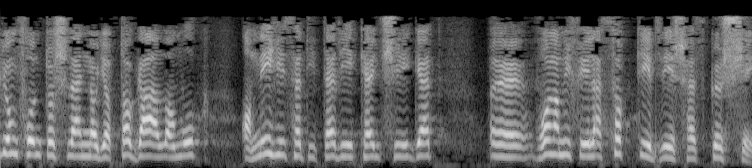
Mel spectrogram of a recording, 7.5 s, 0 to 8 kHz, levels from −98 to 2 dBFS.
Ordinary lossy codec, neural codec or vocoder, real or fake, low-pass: MP3, 24 kbps; autoencoder, 48 kHz, 32 numbers a frame, DAC-VAE, trained on Japanese speech; fake; 7.2 kHz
